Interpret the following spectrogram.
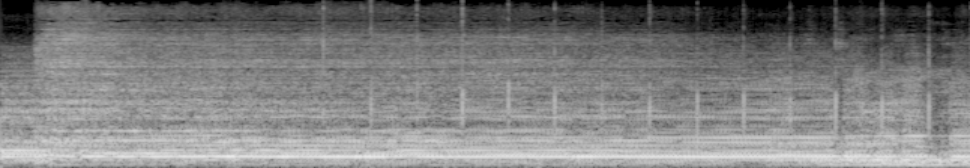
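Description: Live heavy rock band holding one long sustained, distorted guitar chord, with drum and cymbal hits over it in the second half.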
